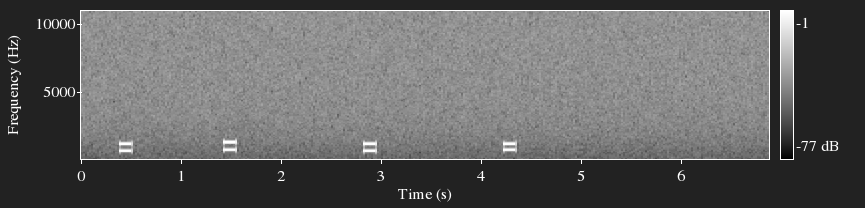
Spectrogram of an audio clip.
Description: DTMF, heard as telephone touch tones, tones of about 120 ms. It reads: 1 5 1 4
